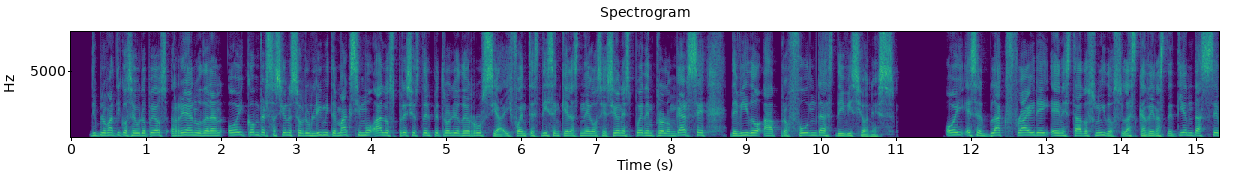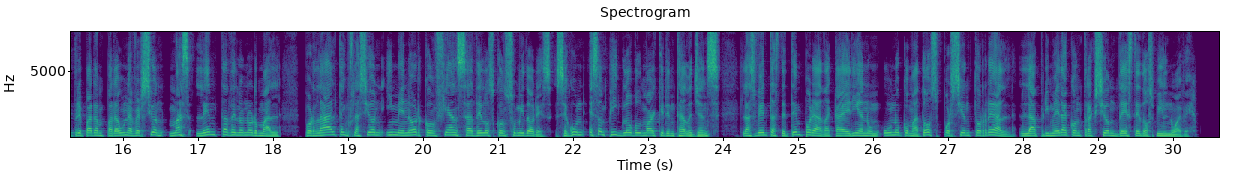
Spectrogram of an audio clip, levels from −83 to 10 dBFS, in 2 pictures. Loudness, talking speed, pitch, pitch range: -18 LUFS, 155 wpm, 170 Hz, 150-180 Hz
